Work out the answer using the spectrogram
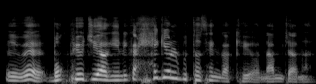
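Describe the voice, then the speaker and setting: Animated middle-aged man preaching to a congregation. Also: high-pitched, fairly quick, vocal fry. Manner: animated, acts out dialogues, constant rhetorical check-ins; swings from hushed asides to loud bursts. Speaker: pastor. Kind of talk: lively church seminar talk. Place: church sanctuary.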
